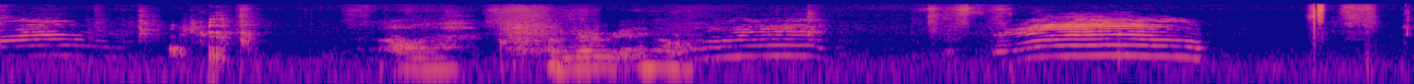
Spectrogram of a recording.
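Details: Siamese cats wrestling noisily indoors at a home in the Philippines give loud, arching, harmonic meows, three long drawn-out cries rising then falling in pitch, with people talking and background music in between.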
